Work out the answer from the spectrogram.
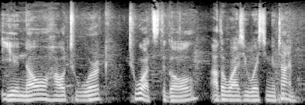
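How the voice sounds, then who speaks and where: A man's voice: mid-range voice, steady tone, normal speed, warm tone. A man hosting a podcast interview, asking friendly questions and repeating words as he forms them. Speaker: podcast host. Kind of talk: conversational interview.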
